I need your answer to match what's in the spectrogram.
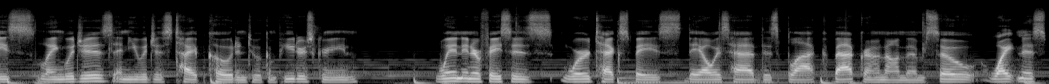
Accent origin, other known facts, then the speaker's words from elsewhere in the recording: Southern California, United States; moved away as an adult; now in New York, United States; I grew up in Southern California, but I moved to New York around the time that I changed my name, and I've been living here ever since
